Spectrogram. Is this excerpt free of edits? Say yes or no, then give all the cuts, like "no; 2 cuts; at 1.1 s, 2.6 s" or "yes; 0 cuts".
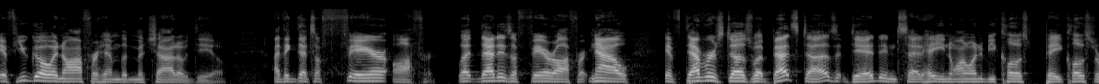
yes; 0 cuts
